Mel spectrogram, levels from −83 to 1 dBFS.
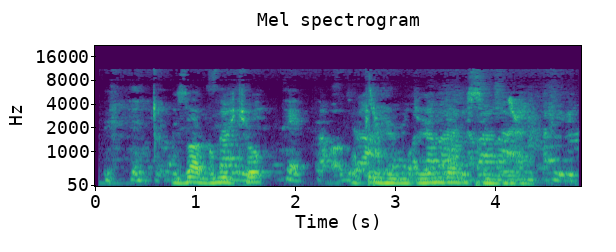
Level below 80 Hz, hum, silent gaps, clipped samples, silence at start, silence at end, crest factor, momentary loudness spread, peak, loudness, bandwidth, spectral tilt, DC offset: -44 dBFS; none; none; under 0.1%; 0.05 s; 0 s; 16 dB; 9 LU; -2 dBFS; -18 LUFS; 11.5 kHz; -5.5 dB/octave; under 0.1%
